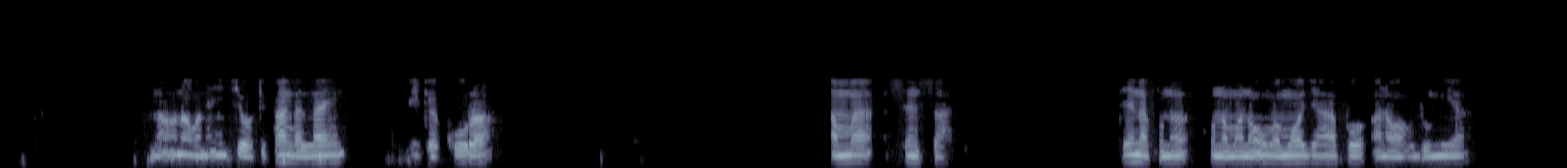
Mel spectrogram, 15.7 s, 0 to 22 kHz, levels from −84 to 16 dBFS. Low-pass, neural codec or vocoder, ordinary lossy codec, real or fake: 3.6 kHz; none; AAC, 32 kbps; real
